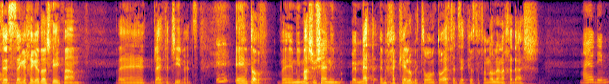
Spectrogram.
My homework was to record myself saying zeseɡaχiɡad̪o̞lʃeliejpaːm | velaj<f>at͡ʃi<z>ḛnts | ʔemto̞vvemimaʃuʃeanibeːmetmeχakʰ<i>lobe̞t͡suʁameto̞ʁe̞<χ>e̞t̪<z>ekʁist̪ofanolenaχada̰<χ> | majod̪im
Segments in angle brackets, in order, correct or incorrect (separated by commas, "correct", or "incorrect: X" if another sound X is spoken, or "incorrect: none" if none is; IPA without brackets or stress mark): correct, incorrect: v, incorrect: e, incorrect: f, correct, incorrect: ʃ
